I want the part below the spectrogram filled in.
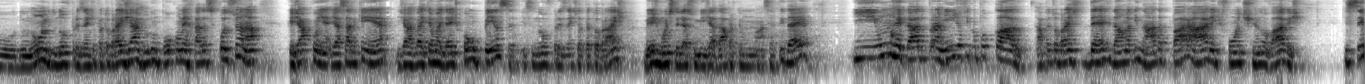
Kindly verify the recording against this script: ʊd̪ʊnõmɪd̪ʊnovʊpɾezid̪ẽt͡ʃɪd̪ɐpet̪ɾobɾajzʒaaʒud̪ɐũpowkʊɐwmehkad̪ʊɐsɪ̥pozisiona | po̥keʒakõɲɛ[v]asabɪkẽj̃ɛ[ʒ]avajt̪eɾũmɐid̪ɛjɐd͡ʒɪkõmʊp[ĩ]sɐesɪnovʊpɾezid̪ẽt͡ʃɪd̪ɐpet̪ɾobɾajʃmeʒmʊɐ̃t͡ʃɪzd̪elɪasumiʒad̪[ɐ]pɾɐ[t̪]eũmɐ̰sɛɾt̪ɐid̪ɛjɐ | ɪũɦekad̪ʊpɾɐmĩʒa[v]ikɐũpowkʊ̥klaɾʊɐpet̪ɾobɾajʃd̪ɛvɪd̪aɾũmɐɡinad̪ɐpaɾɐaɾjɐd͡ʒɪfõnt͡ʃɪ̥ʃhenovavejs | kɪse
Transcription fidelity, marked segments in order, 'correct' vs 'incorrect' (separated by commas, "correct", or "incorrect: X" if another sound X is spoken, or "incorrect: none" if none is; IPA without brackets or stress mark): incorrect: ʒ, correct, incorrect: ẽ, incorrect: a, correct, incorrect: f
